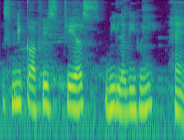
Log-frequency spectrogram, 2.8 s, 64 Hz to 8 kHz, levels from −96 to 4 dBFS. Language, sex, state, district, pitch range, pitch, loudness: Hindi, female, Madhya Pradesh, Bhopal, 185-215 Hz, 195 Hz, -14 LUFS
